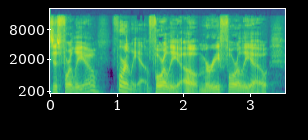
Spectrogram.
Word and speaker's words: Forleo: It's just Forleo.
